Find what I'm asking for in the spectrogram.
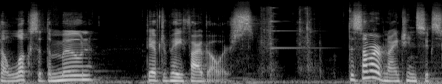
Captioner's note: cash register dings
